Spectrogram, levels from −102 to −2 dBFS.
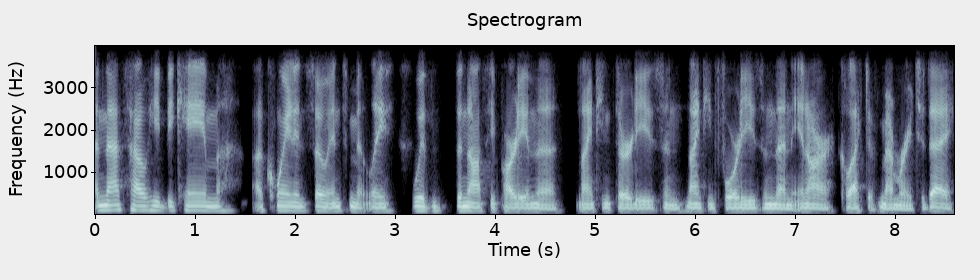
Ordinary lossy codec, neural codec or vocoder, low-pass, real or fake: Opus, 64 kbps; none; 3.6 kHz; real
